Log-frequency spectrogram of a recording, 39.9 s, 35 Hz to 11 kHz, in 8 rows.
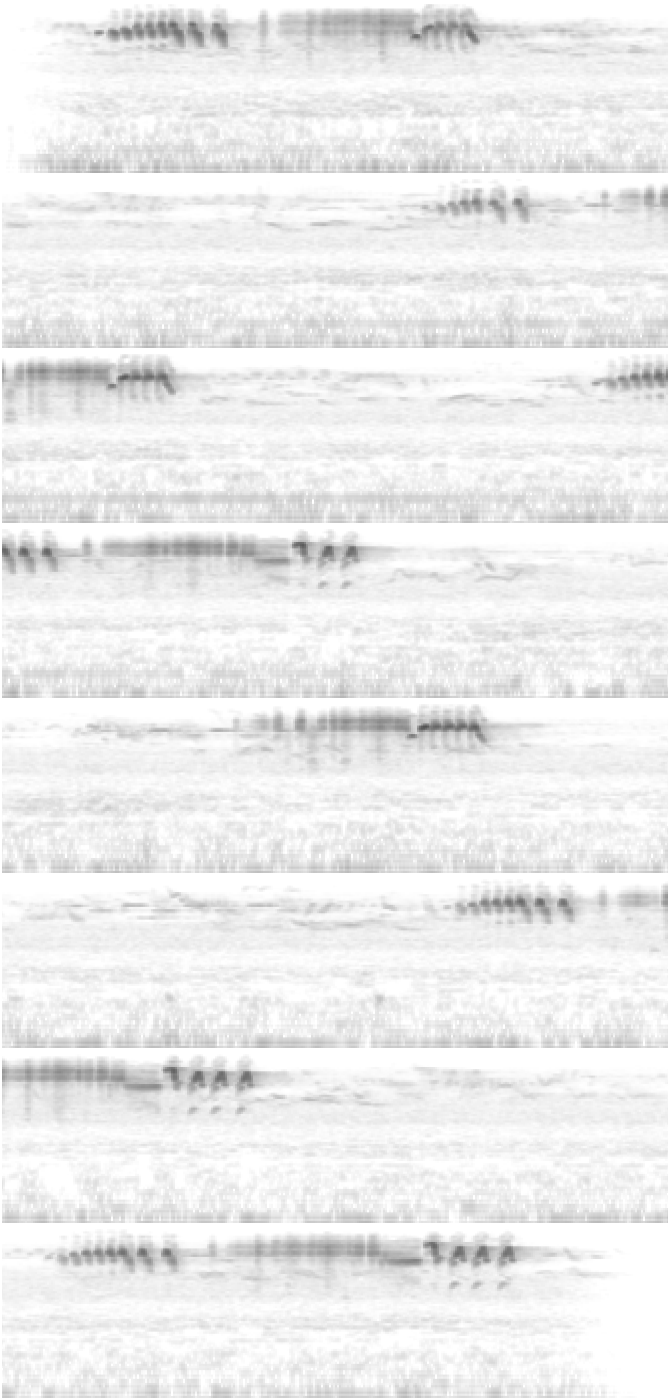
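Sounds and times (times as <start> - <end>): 
birds singing: 0.3 - 39.7.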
